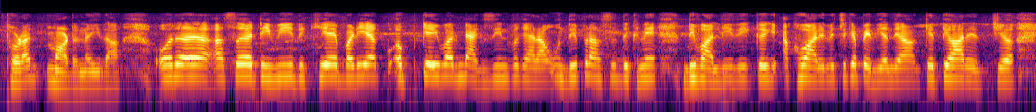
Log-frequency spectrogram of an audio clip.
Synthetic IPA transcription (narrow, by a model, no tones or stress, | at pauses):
t̪ʰoːɽaːmaːɖənoːiːd̪a̰ːɔːɾəsʈiːʋiːd̪ɪkʰːieːbəɽiːkəiːʋaːɾmɛːɡziːnʋəɡɛːɾaːʊ̃nd̪eːpəɾəsd̪ɪkʰneːd̪ɪʋaːliːd̪iːkəkʰʋaːɾẽːʋɪt͡ʃɡəpeːd̪ijãːnd̪eaːket̪ɪjaːɾeːɪt͡ʃ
